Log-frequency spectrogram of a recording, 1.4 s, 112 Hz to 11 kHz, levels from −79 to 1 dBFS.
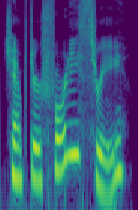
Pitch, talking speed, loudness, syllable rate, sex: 255 Hz, 130 wpm, -17 LUFS, 4.1 syllables/s, female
